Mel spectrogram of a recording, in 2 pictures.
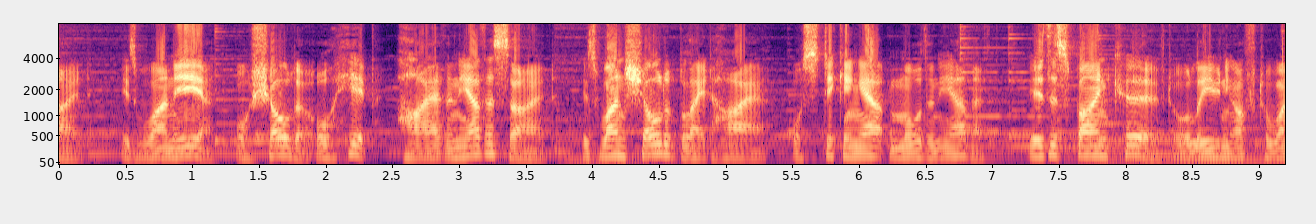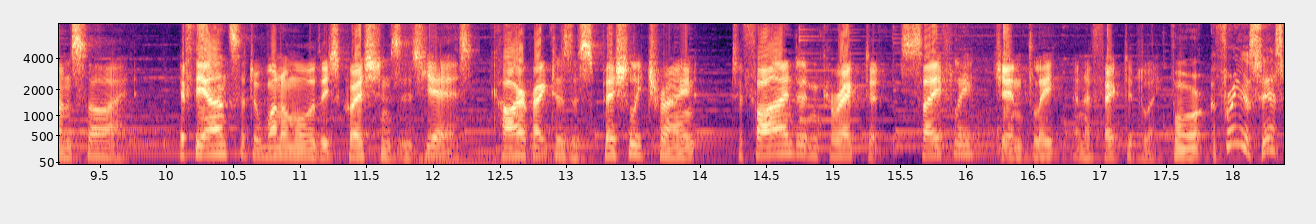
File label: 60 Sec Radio Ad Scoliosis Posture Check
